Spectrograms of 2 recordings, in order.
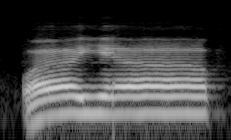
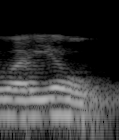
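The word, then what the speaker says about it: وَيَا قَوْمِ: Wa ya qaumi inni akhafu alaikum yaumat tanad. Ininya panjang Ibu. Oh. Wa ya qaumi inni Ibu, waya bukan wayau.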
